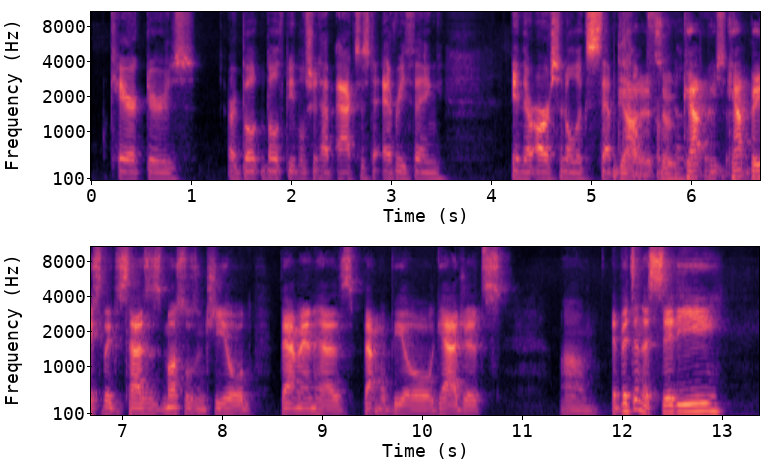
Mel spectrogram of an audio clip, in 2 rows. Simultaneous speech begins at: 5.2 s

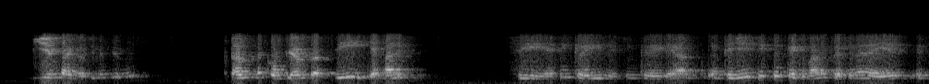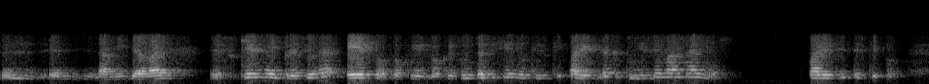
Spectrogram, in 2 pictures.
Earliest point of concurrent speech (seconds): none

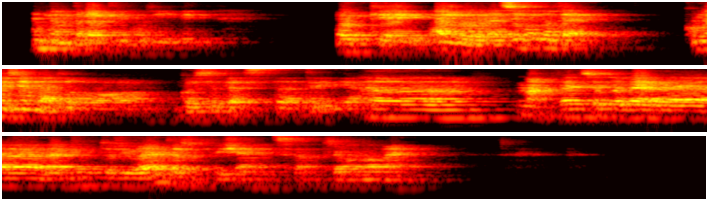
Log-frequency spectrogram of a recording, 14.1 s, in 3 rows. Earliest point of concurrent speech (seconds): none

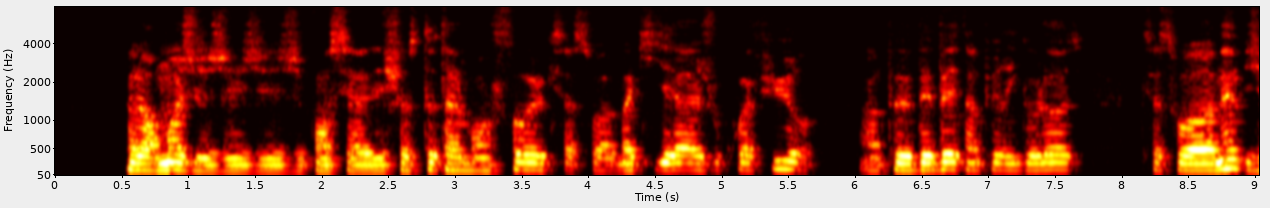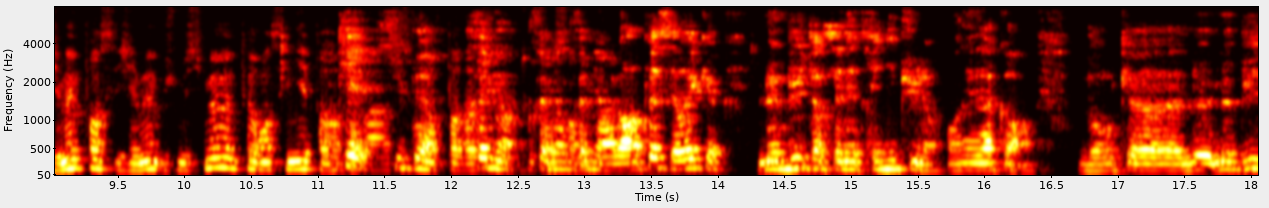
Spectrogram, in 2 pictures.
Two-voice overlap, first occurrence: 11.0 s

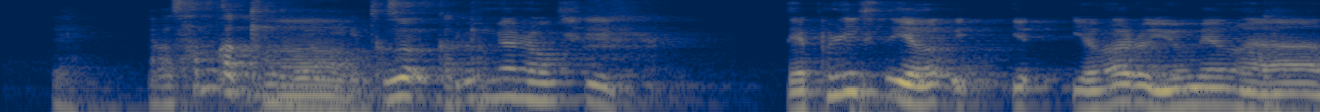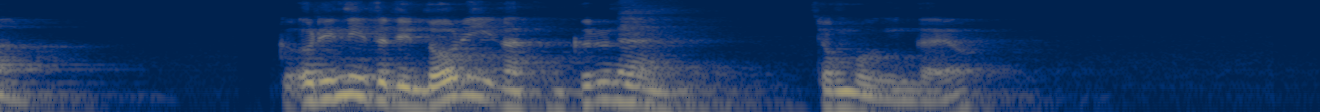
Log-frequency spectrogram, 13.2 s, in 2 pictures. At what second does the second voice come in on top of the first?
1.2 s

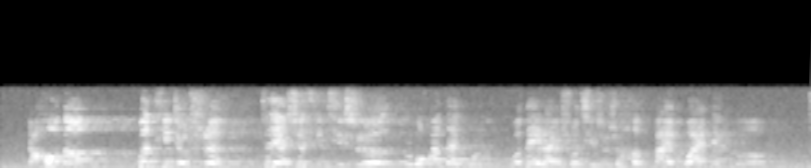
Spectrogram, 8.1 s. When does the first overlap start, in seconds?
none

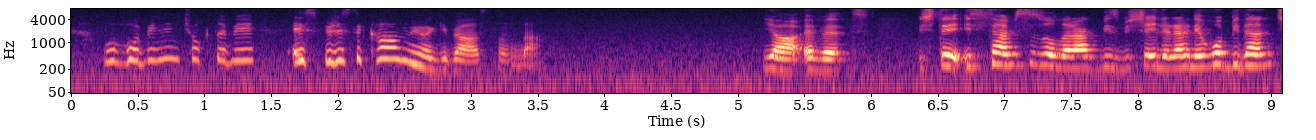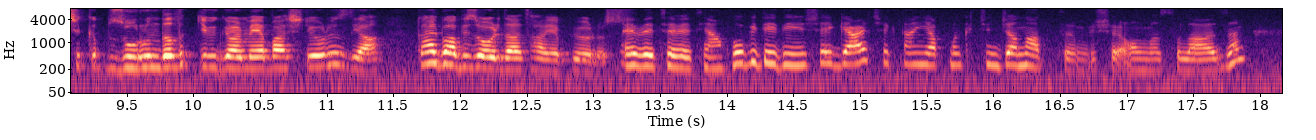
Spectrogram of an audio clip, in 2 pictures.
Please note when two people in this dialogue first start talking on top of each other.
none

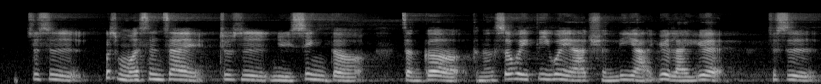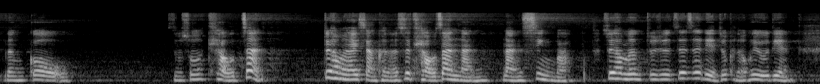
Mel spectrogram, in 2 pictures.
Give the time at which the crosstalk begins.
none

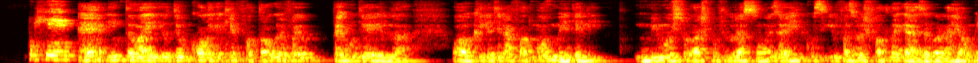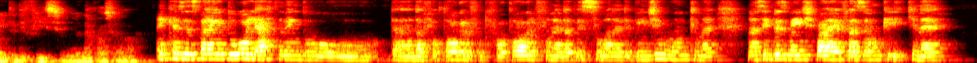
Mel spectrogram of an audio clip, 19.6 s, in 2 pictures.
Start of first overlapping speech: none

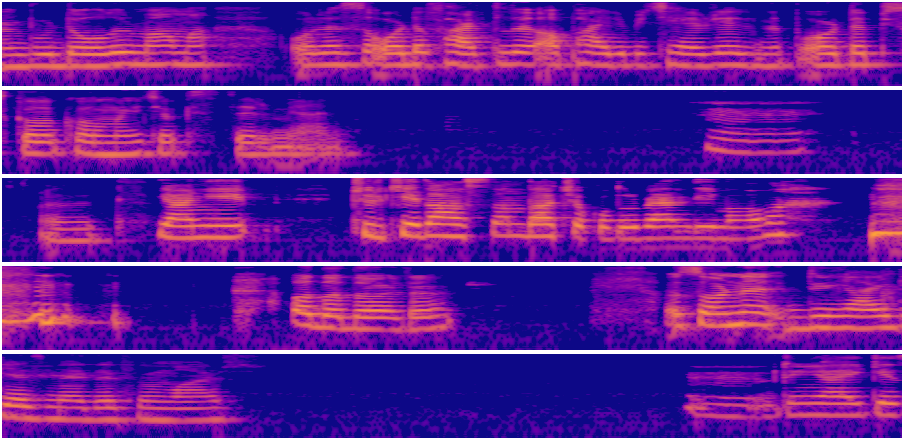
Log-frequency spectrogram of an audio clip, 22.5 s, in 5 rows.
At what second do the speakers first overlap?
none

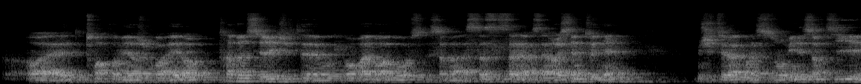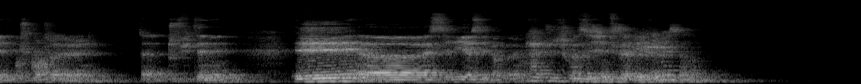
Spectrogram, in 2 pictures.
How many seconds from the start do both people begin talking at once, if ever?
13.9 s

